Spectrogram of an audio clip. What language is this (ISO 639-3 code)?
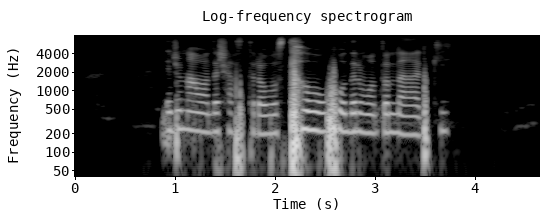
ben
